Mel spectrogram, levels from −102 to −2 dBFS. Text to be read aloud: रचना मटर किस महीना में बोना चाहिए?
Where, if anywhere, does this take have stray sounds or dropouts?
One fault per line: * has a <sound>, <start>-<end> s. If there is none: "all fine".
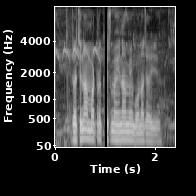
* has a dropout, 1.0-1.0 s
